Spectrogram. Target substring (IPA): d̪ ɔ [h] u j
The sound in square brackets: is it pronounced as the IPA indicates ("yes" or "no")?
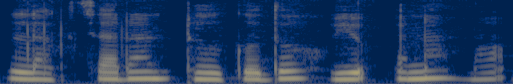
yes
